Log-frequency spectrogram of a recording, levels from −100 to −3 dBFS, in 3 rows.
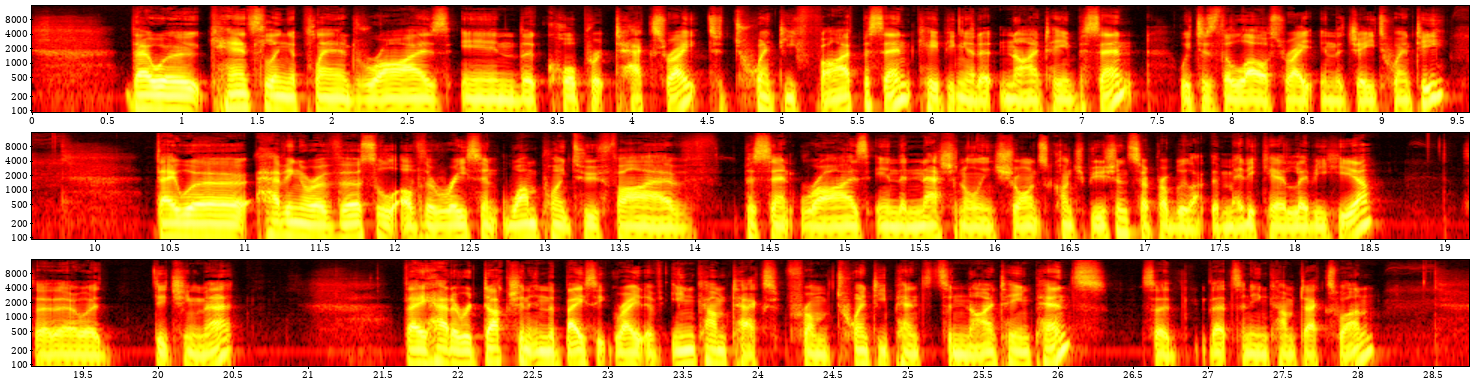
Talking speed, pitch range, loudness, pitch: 155 wpm, 85-100 Hz, -20 LUFS, 90 Hz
